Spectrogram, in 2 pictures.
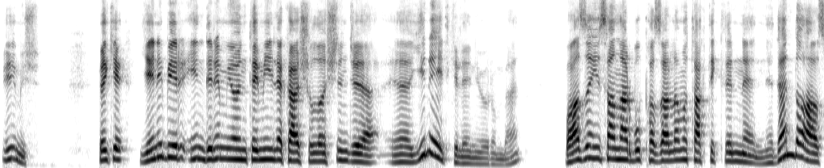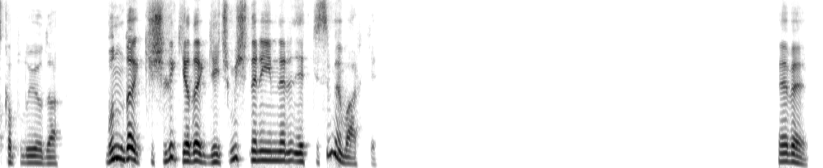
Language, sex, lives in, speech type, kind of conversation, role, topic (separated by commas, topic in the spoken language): Turkish, male, Spain, read, expert-assistant, asker, Tüketici indirimlerine neden kolayca kapılırız?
